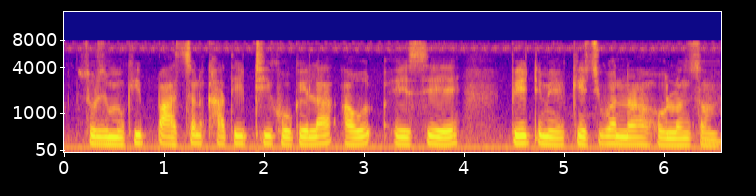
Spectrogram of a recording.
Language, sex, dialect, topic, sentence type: Bhojpuri, male, Southern / Standard, agriculture, statement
